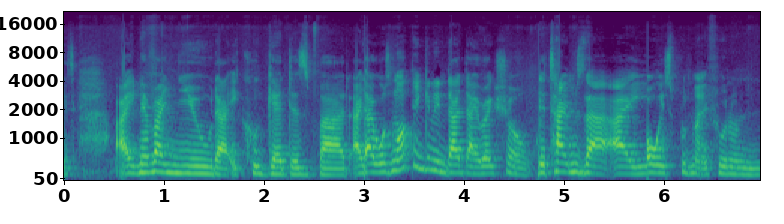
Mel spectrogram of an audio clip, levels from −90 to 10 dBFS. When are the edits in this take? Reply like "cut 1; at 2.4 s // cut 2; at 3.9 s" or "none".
cut 1; at 3.0 s // cut 2; at 4.7 s // cut 3; at 5.8 s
